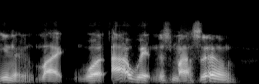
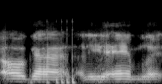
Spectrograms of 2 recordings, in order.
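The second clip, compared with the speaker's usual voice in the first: hurt man's hollering cry, half-voiced; 3 semitones higher than usual. Telling of a man hit by a patrol car, retelling a man hollering. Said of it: "he's hollering".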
